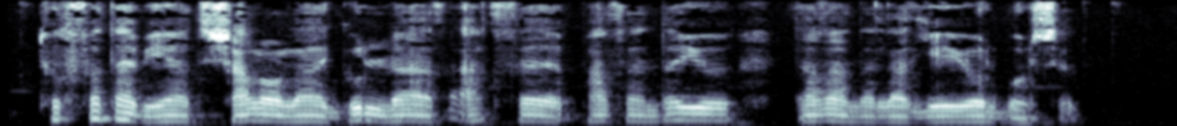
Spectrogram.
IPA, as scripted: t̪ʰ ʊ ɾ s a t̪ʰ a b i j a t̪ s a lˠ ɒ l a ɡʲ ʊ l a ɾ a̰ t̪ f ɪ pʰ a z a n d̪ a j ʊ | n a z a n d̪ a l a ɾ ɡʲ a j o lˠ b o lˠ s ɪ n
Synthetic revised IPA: t̪ʰ ʊ ɾ f a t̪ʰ a b i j a t̪ ʃ a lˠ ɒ l a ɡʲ ʊ lː a ɾ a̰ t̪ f ɪ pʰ a z a n d̪ a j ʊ | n a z a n d̪ a l a ɾ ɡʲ a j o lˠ b o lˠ s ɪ n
